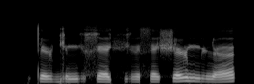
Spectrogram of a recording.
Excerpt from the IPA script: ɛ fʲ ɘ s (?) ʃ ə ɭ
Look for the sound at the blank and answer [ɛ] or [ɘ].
ɛ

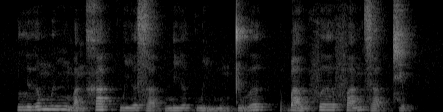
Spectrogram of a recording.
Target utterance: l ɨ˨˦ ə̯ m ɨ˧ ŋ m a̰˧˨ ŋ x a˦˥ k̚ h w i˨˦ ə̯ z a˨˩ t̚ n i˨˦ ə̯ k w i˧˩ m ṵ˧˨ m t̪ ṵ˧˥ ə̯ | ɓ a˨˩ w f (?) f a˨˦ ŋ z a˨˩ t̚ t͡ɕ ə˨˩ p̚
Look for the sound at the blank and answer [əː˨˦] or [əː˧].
əː˧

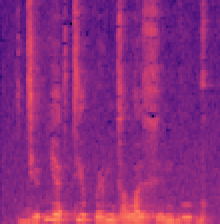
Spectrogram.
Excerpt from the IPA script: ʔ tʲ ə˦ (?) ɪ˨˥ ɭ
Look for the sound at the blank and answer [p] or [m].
p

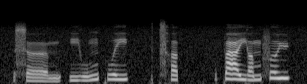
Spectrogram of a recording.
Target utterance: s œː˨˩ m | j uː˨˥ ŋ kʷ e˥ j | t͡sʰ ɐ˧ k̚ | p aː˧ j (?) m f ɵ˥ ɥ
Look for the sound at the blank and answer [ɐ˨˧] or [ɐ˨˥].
ɐ˨˧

